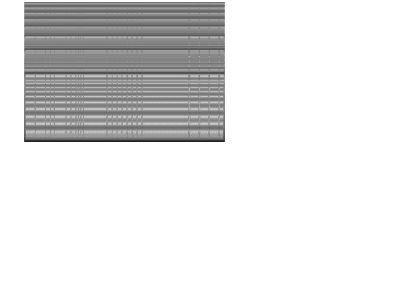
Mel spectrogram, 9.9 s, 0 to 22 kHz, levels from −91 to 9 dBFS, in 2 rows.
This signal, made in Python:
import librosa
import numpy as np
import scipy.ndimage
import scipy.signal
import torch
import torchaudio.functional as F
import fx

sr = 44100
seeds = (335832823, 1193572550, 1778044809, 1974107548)

y = fx.pulse(sr, length_s=2.49, hz=2730.0, level_db=-6.0, duty_pct=5)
